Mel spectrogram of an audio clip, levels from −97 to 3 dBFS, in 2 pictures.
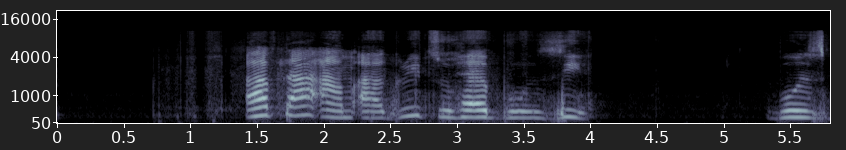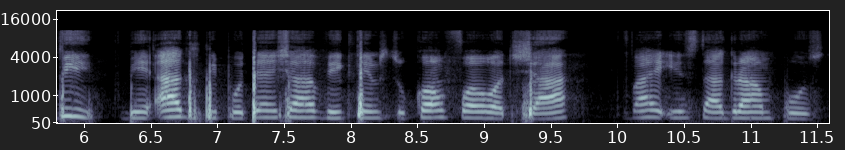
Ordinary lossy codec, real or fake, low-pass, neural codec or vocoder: none; fake; none; vocoder, 22.05 kHz, 80 mel bands, WaveNeXt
